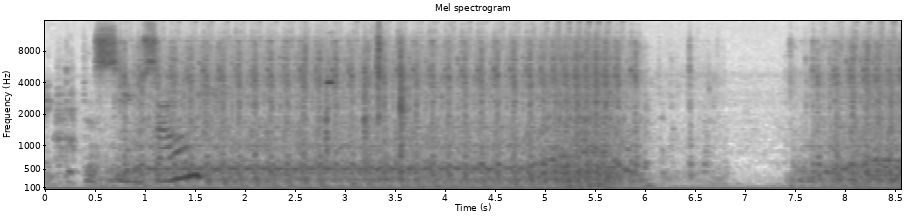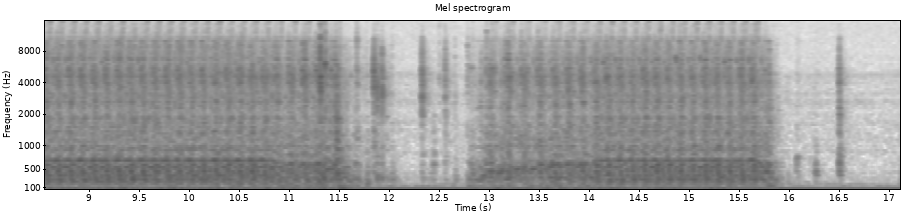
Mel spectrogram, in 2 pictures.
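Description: Electric sewing machine stitching in three runs of several seconds each, with short pauses about six and twelve seconds in. This is machine piecing of quilt block seams.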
